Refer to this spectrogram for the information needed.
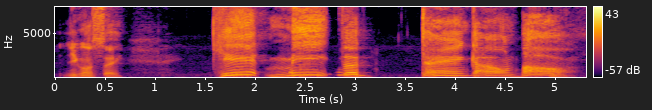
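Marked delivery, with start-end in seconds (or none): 1.6-5.1 very high, very slow, loud, drawn-out swooping sing-song. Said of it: "do a Keyshawn".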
